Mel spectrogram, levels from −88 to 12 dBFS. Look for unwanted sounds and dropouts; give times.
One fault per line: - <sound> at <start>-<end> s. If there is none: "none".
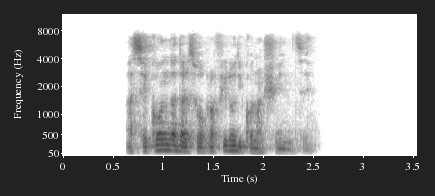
none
